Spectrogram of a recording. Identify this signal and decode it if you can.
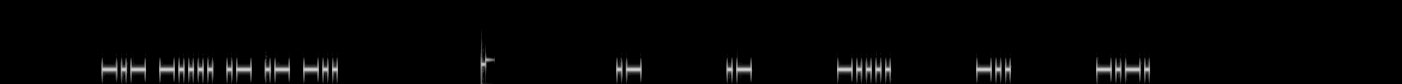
Morse code, heard as a keyed tone, about 25 wpm, spaced as for 13 wpm, 700 Hz. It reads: K6AAD AA6DC
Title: USA Call Signs - 6x Character Spacing - 25wpm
